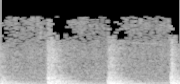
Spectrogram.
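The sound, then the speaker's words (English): Three heavy, booming knocks on a door by the mailman, evenly spaced about a second apart, loud, over a faint steady background with no voices. “For Pete's sake, who's at the door?”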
